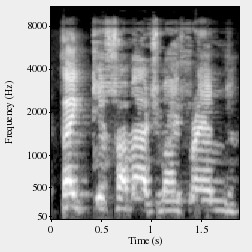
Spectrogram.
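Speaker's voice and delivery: put-on Irish accent. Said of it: "from my deep Irish heart".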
